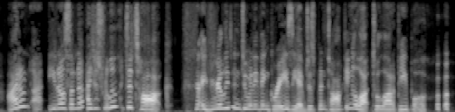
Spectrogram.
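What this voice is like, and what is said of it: Slightly raspy voice. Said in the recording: “You've got a good radio voice, I think... Well, today it's a bit raspy”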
